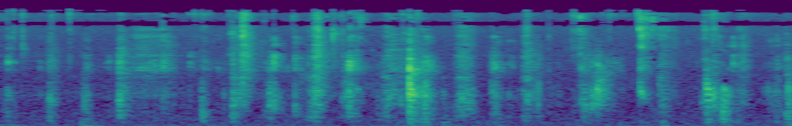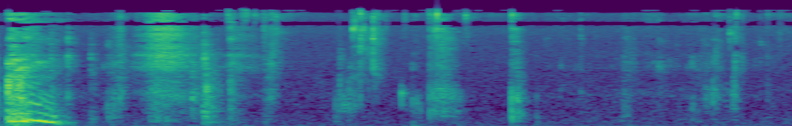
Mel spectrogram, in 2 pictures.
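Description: Close-miked eating sounds of a person chewing food with the mouth: a stream of wet smacks and small clicks, with a short falling hum about five seconds in.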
